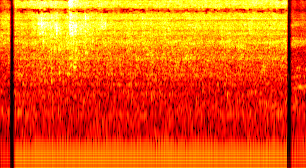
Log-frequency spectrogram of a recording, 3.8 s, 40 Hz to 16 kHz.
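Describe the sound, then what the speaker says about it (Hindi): A cup of water pours onto sugar for syrup in a steady, continuous broadband wash, close and even, with no talking over it. "इसमें 1 कप पानी डालूंगी"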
